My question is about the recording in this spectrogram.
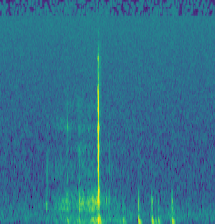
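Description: Near silence: quiet room tone, broken by a faint click about halfway through and a few soft low thumps after it.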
